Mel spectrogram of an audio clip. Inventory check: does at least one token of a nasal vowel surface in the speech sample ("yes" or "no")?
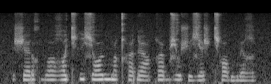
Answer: no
